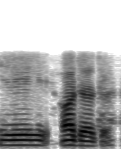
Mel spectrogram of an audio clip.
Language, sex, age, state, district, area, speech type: Nepali, male, 30-45, West Bengal, Kalimpong, rural, conversation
